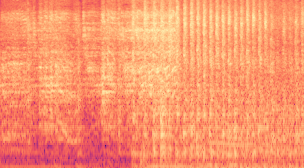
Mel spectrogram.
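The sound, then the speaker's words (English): An engine cranks for about a second with a rough, rattling churn, then catches and fires into a loud, steady running rumble with a rapid, even pulse. No voices. “Crank it up over there, bud.”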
